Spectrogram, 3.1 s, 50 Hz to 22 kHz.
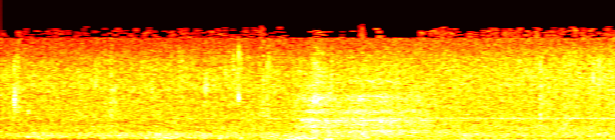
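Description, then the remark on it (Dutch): Steady heavy rain hisses throughout while a deep rolling thunder rumble swells in after the first second and lingers low underneath, fairly loud, with no voices; a summer of constant rain and thunderstorms in the Alps in 1816. “De hele zomer zal het blijven regenen en onweren.”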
